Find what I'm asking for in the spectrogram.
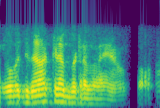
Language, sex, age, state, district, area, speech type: Sindhi, male, 60+, Gujarat, Kutch, urban, conversation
